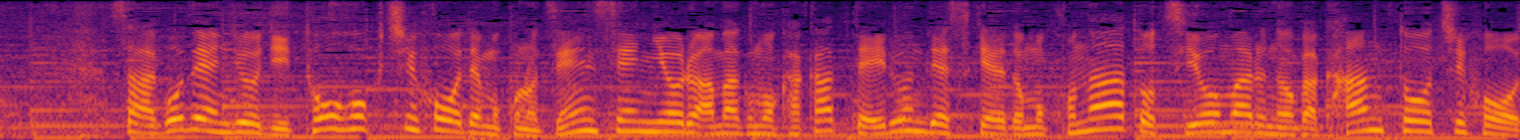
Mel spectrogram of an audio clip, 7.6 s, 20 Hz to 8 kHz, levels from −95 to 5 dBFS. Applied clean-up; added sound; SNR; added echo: none; none; none; none.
